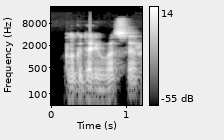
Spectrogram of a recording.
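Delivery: plain reading voice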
